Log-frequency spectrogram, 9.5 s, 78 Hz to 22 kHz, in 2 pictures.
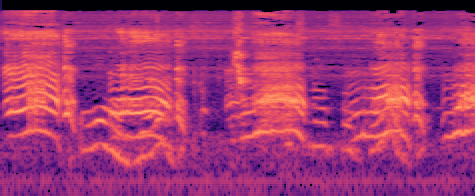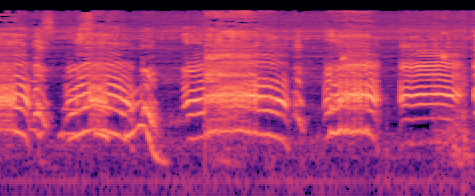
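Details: Repeated loud, high-pitched crying bursts with brief pauses from a 13-hour-old newborn girl during her first sponge bath by a nurse in hospital; an ordinary healthy newborn cry, real, not reborn doll.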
